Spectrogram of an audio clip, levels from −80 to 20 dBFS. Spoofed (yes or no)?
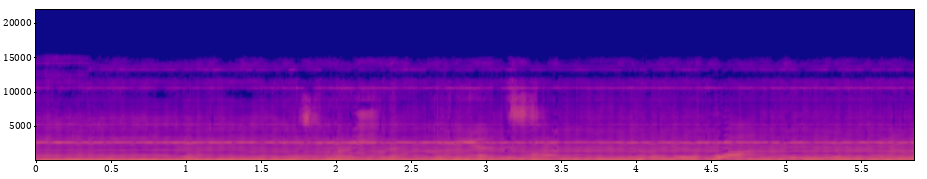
yes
